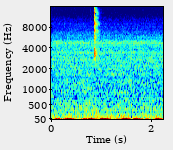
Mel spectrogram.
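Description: A single short, sharp click a little under a second in, over faint steady background hiss.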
